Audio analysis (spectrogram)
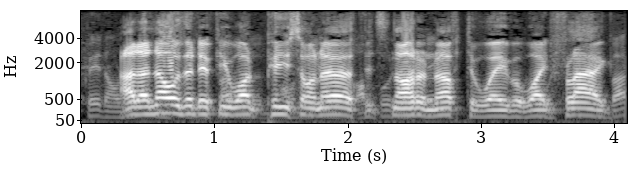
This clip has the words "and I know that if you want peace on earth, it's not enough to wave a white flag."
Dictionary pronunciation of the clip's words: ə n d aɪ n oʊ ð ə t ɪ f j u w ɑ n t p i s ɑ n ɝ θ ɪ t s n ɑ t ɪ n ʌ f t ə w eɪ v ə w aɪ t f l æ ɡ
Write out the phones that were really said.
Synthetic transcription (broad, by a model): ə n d aɪ n oʊ ð ə t ɪ f j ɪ w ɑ n p i s n ɝ θ ɪ t s n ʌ t ɪ n ʌ f t ə w eɪ v ə w aɪ t f l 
